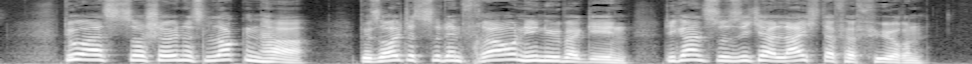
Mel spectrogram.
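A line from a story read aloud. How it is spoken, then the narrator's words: Distant call from background. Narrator (German): rief jemand aus dem Hintergrund des Raums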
